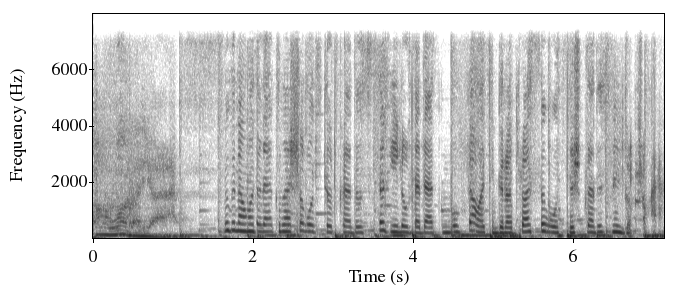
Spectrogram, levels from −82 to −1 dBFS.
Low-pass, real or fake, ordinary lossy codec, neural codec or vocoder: 7.2 kHz; fake; none; codec, 16 kHz, 2 kbps, X-Codec, HuBERT features, trained on general audio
